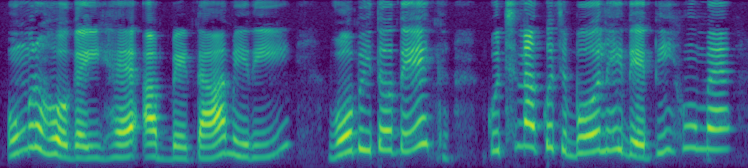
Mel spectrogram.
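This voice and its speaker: Storyteller doing a fussy old mother-in-law, wheedling and snappish, high pitch, warm tone. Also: fairly even intonation, unhurried. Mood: irritable. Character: scheming older mother-in-law, fussy about food.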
